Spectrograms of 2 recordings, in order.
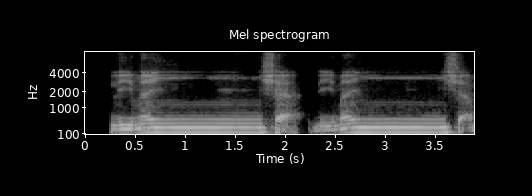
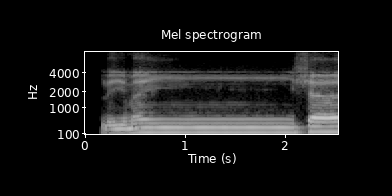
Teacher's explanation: Hukumnya adalah ikhfa, ikhfa hakiki. Cara mengikhfakannya adalah dengan meletakkan lidah kita pada makhraj huruf shin ketika nun sukun terlafazkan.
